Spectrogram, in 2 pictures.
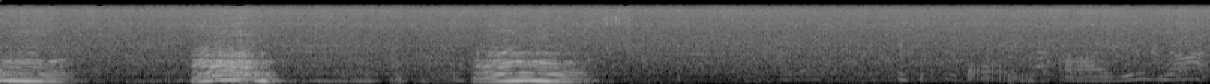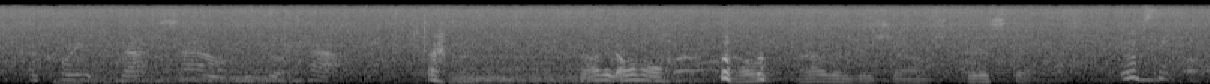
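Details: Captive jaguar at the San Diego Zoo, seemingly agitated: two loud, low, harmonic calls with rising-and-falling tone, about two seconds apart, open the recording, followed by people chatting nearby with faint background noise.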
